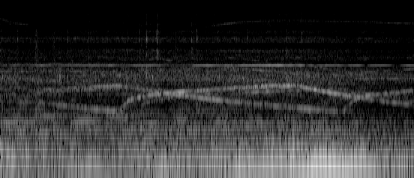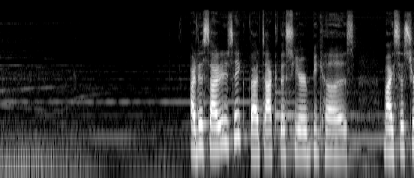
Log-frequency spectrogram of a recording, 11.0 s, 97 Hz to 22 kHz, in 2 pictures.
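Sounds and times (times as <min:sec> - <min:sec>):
emergency vehicle sirens wailing: 0:00.0 - 0:09.1.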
